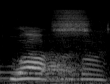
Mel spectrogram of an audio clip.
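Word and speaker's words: vase: See the word, V-A-S-E. Was. The word is was. The word is was. And American is race.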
